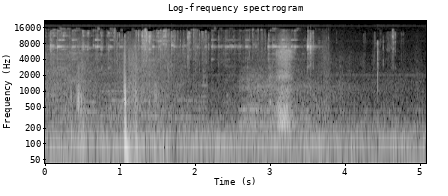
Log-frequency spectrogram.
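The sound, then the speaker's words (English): Metal keys jangling as a bunch of gate and workshop keys is handed over, giving a few brief, quiet clinks and rattles over near-silence, with no talk. “Mick lets go of Dennis. He gives Ron the keys.”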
